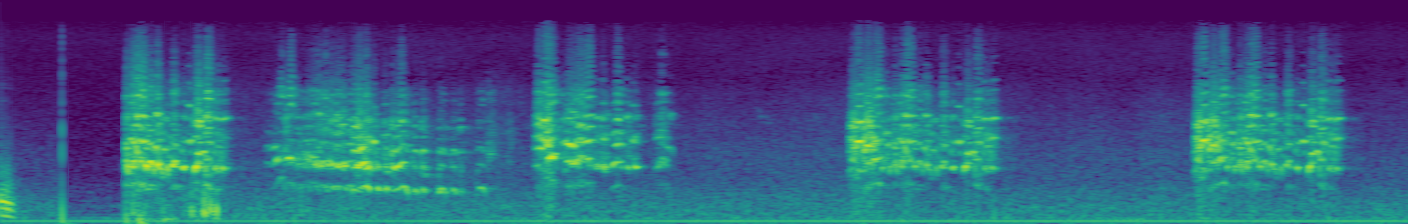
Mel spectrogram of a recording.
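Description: A turkey gobbles in repeated bursts of rapid, warbling, rattling calls, five loud outbursts separated by short pauses, with no voices.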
